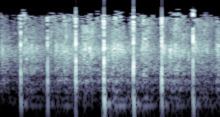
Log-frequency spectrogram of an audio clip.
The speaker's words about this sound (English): So I want to celebrate their lives. And I want you to clap your hands for the glory of God for this amazing couple,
